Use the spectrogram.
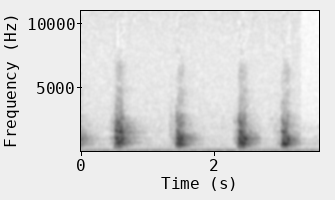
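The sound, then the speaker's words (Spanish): Four evenly spaced dog barks, each a short, mid-pitched bark heard alone over a faint steady hum. “Perro.”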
